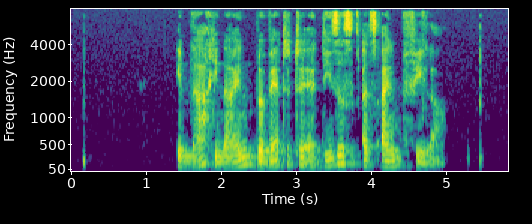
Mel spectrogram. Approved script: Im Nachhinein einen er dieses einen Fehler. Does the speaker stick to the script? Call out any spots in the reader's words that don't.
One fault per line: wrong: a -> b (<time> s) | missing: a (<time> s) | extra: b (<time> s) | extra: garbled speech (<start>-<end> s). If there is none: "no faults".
wrong: einen -> bewertete (2.4 s)
extra: als (3.8 s)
